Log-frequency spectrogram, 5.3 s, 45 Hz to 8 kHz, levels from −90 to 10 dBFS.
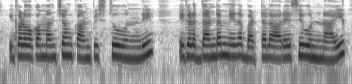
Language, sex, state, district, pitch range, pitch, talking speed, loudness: Telugu, female, Telangana, Mahabubabad, 230-255 Hz, 245 Hz, 125 wpm, -14 LUFS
